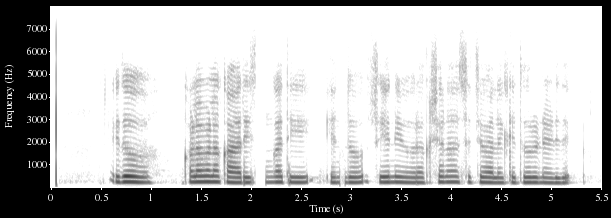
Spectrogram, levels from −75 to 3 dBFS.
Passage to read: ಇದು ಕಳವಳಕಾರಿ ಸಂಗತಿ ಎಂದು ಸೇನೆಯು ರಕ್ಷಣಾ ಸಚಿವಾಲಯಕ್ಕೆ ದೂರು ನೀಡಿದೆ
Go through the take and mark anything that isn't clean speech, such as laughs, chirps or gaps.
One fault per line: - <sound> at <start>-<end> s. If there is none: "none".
- dropout at 2.0-2.1 s
- dropout at 2.9-2.9 s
